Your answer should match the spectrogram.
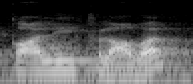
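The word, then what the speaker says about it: cauliflower: और ये स्पेलिंग में आप देख रहे हैं, ये है कॉलीफ्लावर, जबकि इसका सही तलफ़्फ़ुज़ है कॉलीफ्लावा, यानी फ्लावा करना है, आर आपने बाद में नहीं बोलना है, कॉलीफ्लावा, कॉलीफ्लावा, ठीक है।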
